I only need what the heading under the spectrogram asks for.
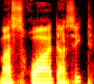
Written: masqwa'tasit

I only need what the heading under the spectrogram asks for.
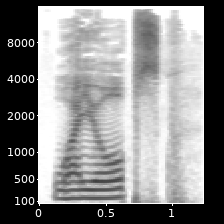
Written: waio'psgw

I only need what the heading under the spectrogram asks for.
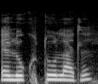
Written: elugtulatl

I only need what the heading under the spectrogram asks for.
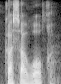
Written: qasawo'g

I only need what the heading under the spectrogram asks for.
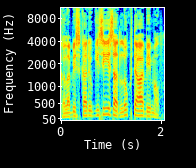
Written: gisi'satl

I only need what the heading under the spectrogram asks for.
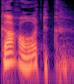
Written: gaqo'tg

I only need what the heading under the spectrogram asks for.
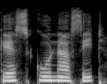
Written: gesgunasit

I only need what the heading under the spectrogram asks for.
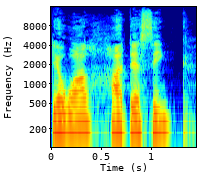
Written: tewalqatesing

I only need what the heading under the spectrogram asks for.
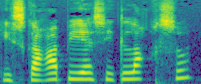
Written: gaqapiasit

